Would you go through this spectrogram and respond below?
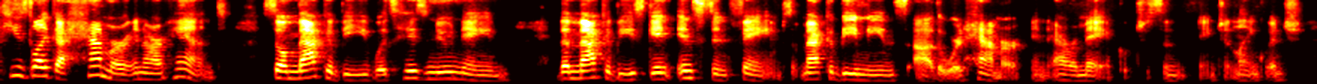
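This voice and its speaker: A woman with a lowish voice reads a children's story aloud. Her delivery is expressive on the rhymes and turns casual and simple when she explains things to a young listener. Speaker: storybook reader.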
